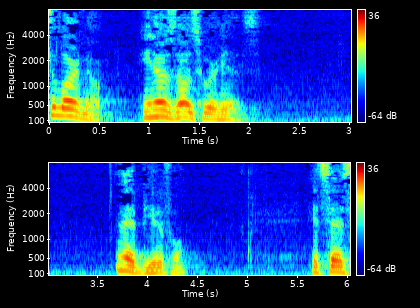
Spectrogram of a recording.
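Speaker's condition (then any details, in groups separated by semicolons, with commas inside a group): No condition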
